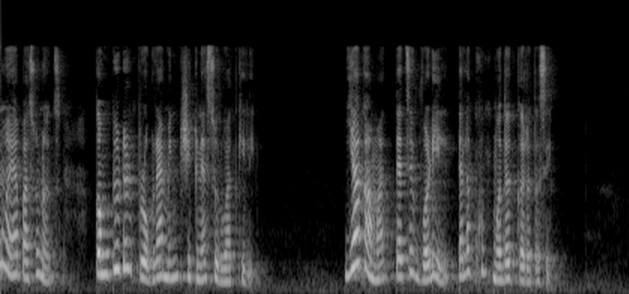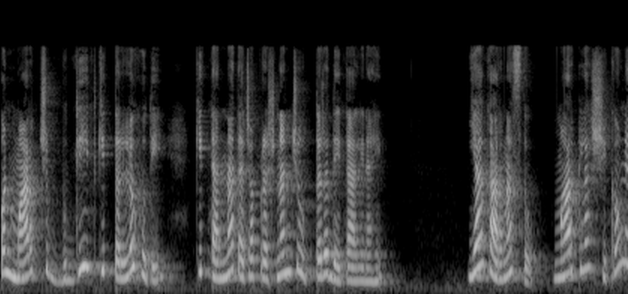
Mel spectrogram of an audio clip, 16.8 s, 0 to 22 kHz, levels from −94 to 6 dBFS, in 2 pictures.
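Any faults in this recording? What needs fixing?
From 14.9 s to the end at 16.77 s, the resampler restarted on every block, converting each 50 ms block without its neighbours. This points to a 48 kHz to 24 kHz conversion. Each block edge picks up a small error, heard as ticks repeating at 20 Hz. To prevent it, carry the resampler's filter history across block boundaries instead of resetting it for each block.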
